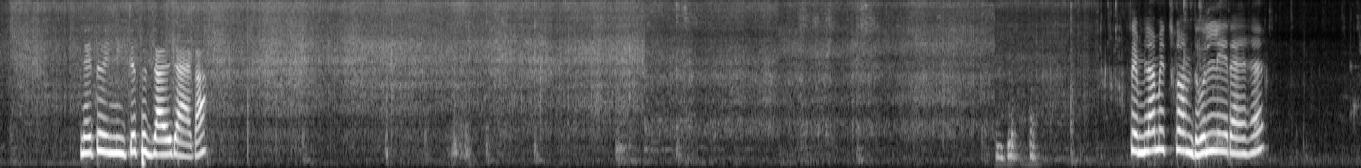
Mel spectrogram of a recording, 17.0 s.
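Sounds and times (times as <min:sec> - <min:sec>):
food sizzling in a pan: 0:00.0 - 0:14.2
metal spatula scraping a pan: 0:02.6 - 0:11.1.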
